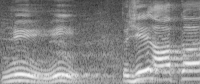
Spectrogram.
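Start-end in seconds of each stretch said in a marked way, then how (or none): 0.0-0.6 नी dipped low then rising; teacher demo of नी; third tone. Shown as a demonstration. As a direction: dip नी and lift it. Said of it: "ली".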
